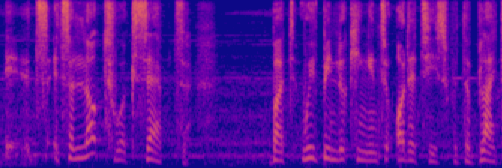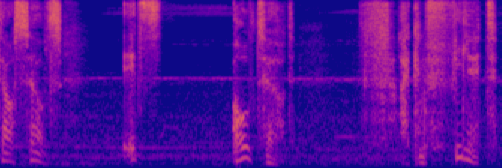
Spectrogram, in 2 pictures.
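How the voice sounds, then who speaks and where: An actor playing a cautious, thoughtful male warden in a fantasy video game, earnest and measured. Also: on the high side, slight background noise.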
